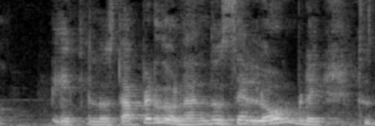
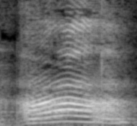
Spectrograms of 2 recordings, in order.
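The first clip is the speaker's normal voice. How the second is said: breathy laugh breaking into a loud high ah; real laugh; 7 semitones higher, 7 dB louder than usual. Real, not acted. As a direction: laugh at yourself, then burst out ah. Preacher loses thread, laughs.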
